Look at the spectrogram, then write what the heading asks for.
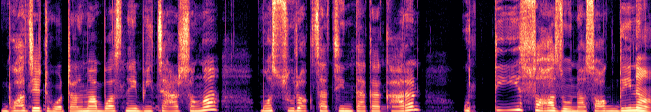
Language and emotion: Nepali, fearful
